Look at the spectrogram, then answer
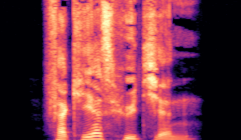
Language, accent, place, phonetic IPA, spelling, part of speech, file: German, Germany, Berlin, [fɛɐ̯ˈkeːɐ̯sˌhyːtçn̩], Verkehrshütchen, noun, De-Verkehrshütchen.ogg
- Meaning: traffic cone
